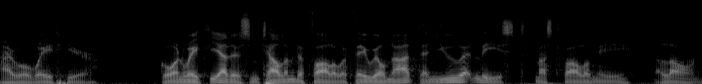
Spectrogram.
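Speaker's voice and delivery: ordinary delivery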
